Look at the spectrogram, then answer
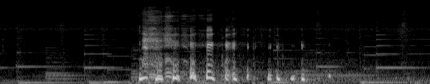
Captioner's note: laughing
